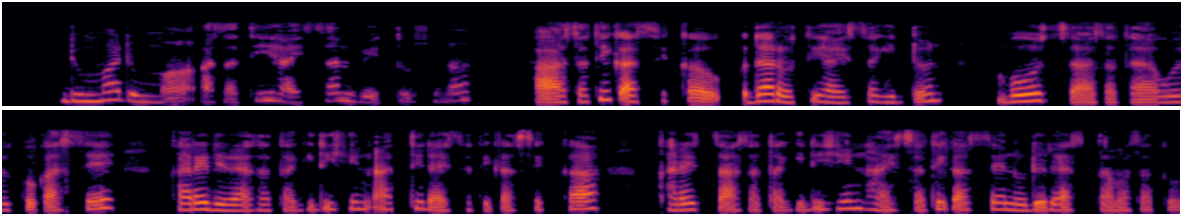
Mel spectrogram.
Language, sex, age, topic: Gamo, female, 18-24, government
